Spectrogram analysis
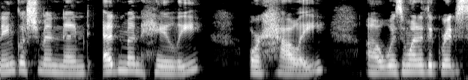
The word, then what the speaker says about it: Halley: so go ahead and write down Englishman Edmund Halley I always heard it Halley growing up and then when they became an adult and listened to some of the scientists discussing it and they pronounced it hey Hallie and I'm like oh so I've been saying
